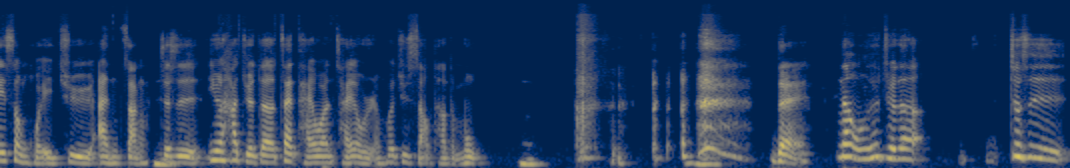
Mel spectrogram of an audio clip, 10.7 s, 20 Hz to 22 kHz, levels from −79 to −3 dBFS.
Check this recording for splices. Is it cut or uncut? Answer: cut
